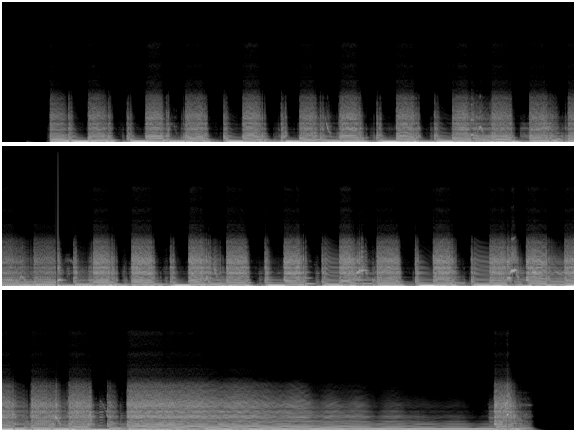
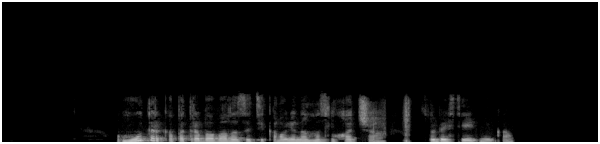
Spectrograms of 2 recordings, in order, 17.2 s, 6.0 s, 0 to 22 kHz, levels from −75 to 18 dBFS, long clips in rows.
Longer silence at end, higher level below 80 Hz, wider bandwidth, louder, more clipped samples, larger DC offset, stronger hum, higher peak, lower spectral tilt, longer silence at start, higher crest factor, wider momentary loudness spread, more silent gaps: second, 0.4 s vs 0.85 s; first, -42 dBFS vs -62 dBFS; about the same, 8 kHz vs 7.8 kHz; first, -15 LUFS vs -18 LUFS; neither; neither; neither; about the same, 0 dBFS vs -2 dBFS; about the same, -6 dB/octave vs -6 dB/octave; second, 0.45 s vs 1.15 s; about the same, 14 dB vs 18 dB; second, 7 LU vs 13 LU; second, none vs 4.10-4.18 s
